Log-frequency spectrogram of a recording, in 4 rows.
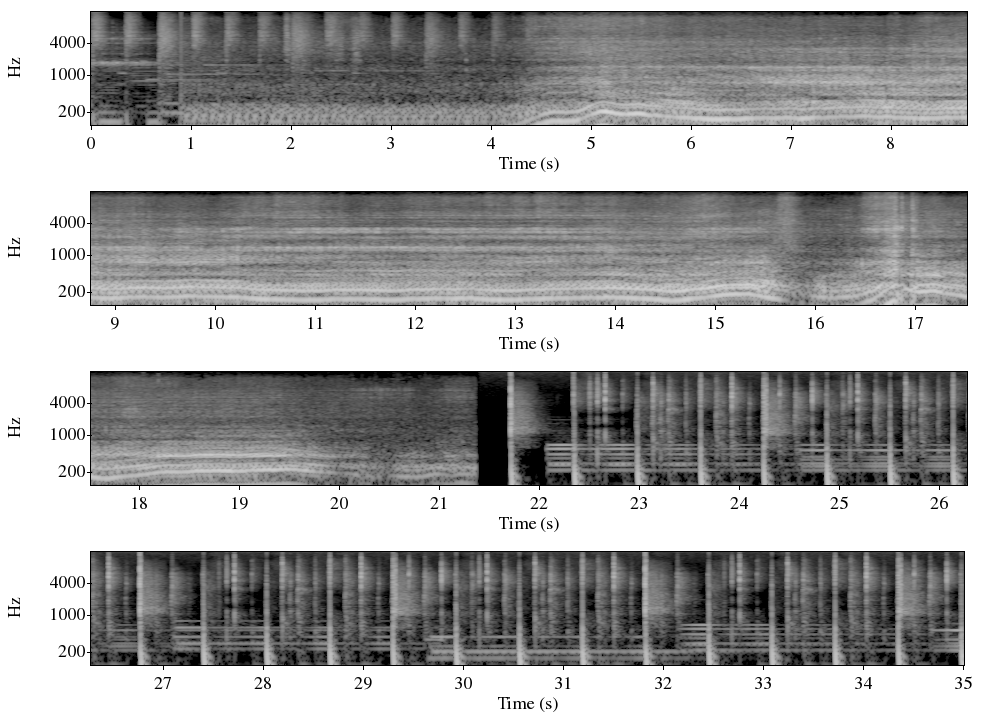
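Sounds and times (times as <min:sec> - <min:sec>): car engine revving: 0:00.9 - 0:21.3.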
